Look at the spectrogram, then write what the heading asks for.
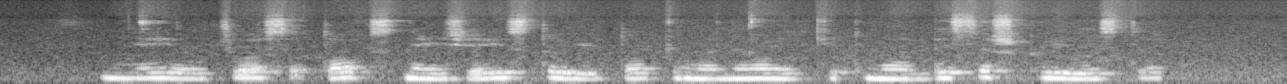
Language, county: Lithuanian, Telšiai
